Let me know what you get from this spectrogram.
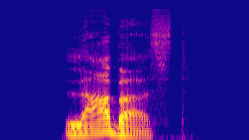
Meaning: second-person singular present of labern
- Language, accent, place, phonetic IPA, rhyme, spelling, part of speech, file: German, Germany, Berlin, [ˈlaːbɐst], -aːbɐst, laberst, verb, De-laberst.ogg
